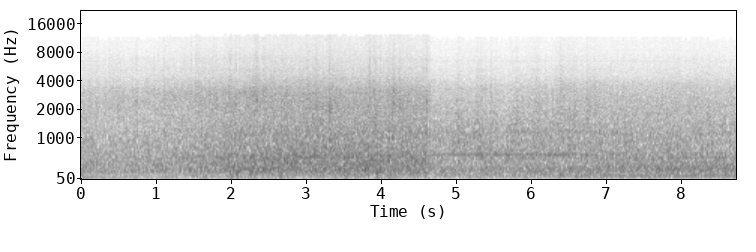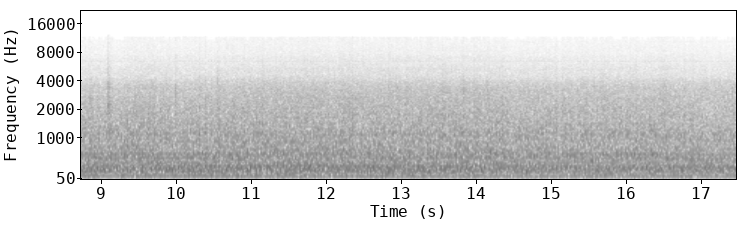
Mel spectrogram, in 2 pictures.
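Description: A loud, even rushing noise for about the first four and a half seconds, which cuts off suddenly. It is followed by a steady machine drone with a constant low hum: a track-mounted Nordberg LT1213 mobile impact crushing plant running.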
